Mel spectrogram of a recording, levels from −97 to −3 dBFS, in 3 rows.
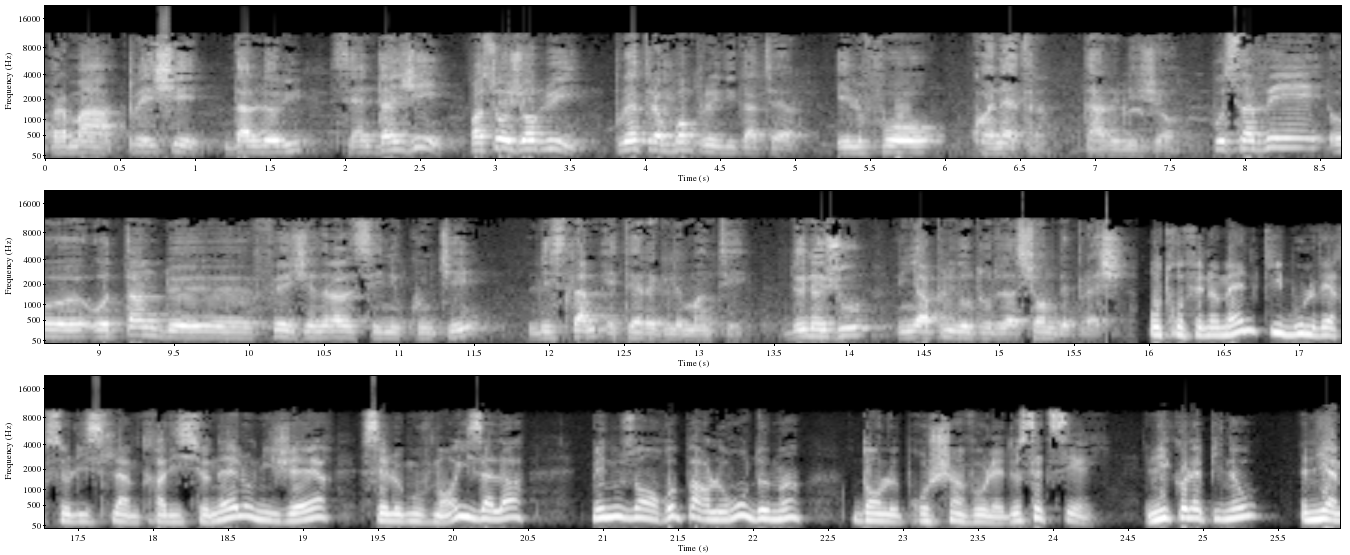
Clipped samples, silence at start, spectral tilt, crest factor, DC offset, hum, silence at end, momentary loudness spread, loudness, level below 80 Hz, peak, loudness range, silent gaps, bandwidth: under 0.1%; 0 s; -4 dB/octave; 12 dB; under 0.1%; none; 0 s; 10 LU; -13 LUFS; -52 dBFS; 0 dBFS; 4 LU; none; 11.5 kHz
